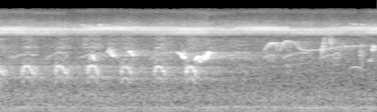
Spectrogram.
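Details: Wild Summer tanager song: a run of about six evenly spaced, down-slurred whistled notes, then brighter, higher rising phrases, set against constant high-pitched insect buzzing.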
